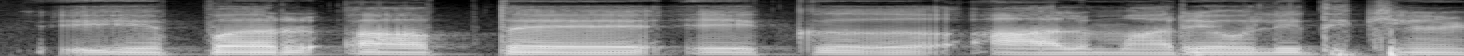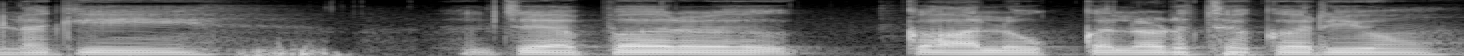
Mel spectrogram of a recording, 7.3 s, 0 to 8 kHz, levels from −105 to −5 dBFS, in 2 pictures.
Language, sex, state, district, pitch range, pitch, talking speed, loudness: Kumaoni, male, Uttarakhand, Tehri Garhwal, 100-105 Hz, 100 Hz, 115 wpm, -19 LUFS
